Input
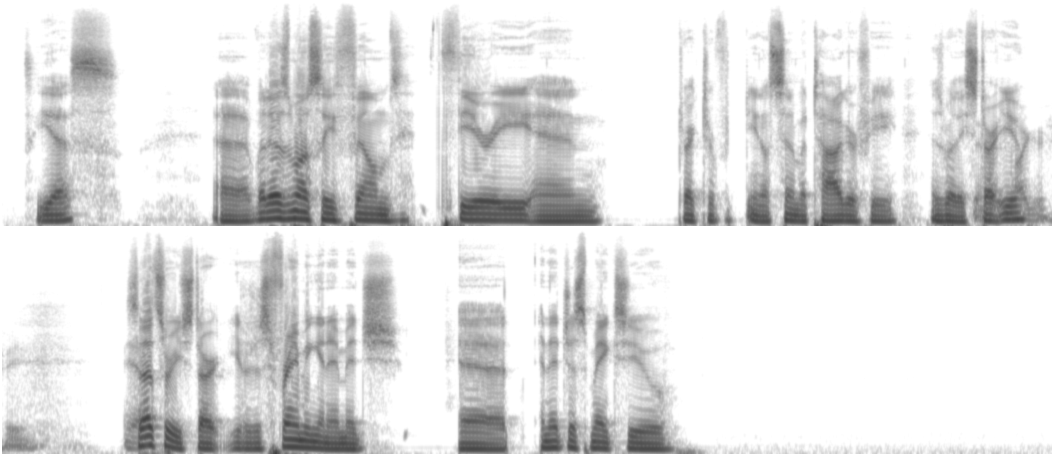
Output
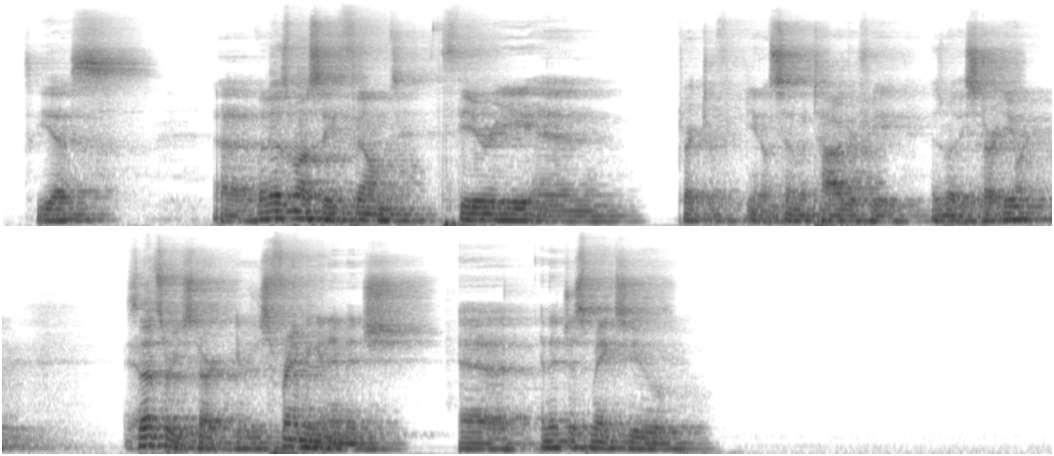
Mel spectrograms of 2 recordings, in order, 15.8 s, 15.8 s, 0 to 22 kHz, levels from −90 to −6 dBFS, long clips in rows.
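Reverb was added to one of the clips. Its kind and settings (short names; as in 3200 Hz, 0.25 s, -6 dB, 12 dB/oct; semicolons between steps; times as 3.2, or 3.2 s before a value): non-linear reverb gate 0.39 s falling, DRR 1 dB; gain -1 dB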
